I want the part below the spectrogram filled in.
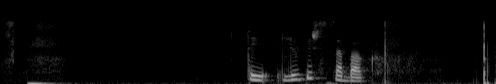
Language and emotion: Russian, neutral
